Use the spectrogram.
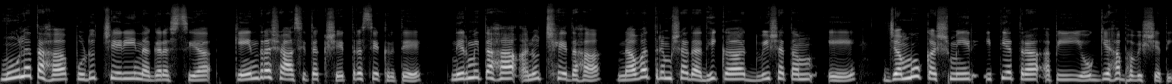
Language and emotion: Sanskrit, neutral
